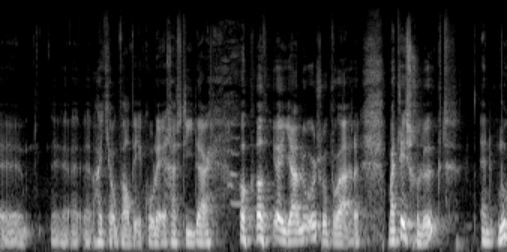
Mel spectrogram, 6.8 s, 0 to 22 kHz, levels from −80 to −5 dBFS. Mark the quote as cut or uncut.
cut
